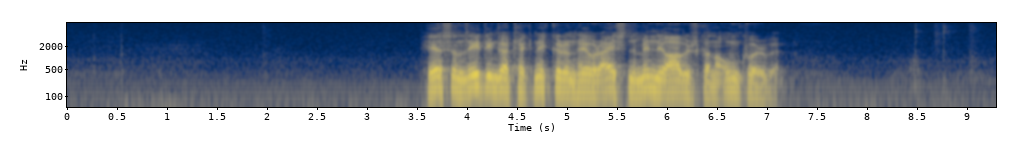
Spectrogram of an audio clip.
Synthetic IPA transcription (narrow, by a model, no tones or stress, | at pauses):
heːsənliːt̪ɪŋkaʈ̪ʰɛknɪhkʏɾɪnhɛːʋʏɾajsɪnɪmɪnjʏaːʋɪskanaʔʊmkʰʋœɹʋɪ̰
